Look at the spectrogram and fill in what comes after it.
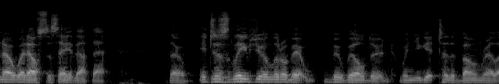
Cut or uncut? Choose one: uncut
